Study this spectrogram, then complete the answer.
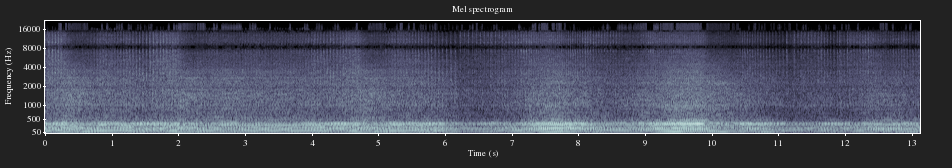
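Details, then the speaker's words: Free abused Toro 20333 push mower, Briggs & Stratton single-cylinder, after quick carb bowl clean of water and debris: steady low drone with mild speed swells; running again. "I think that will be enough to make it run it might not run perfectly but if we can get to run we can probably bring it back around"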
